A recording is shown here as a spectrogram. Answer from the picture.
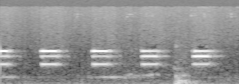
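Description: Faint short electronic beeps, each a chord of three tones, repeating evenly about twice a second, with a soft low bump near the end.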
